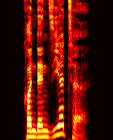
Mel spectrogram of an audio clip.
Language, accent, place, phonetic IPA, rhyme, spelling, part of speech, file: German, Germany, Berlin, [kɔndɛnˈziːɐ̯tə], -iːɐ̯tə, kondensierte, adjective / verb, De-kondensierte.ogg
- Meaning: inflection of kondensieren: 1. first/third-person singular preterite 2. first/third-person singular subjunctive II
